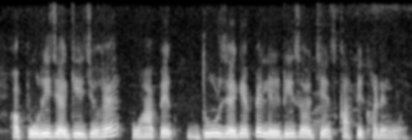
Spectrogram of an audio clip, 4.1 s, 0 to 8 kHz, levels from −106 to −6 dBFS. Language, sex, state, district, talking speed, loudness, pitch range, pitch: Hindi, female, Jharkhand, Jamtara, 260 wpm, -15 LUFS, 180-200 Hz, 190 Hz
